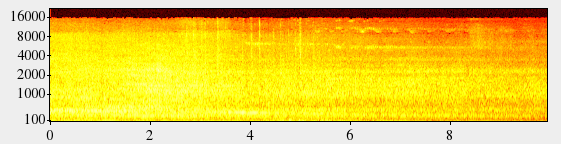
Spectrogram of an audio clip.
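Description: A diesel locomotive engine rumbles as it passes close by and fades into the distance.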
